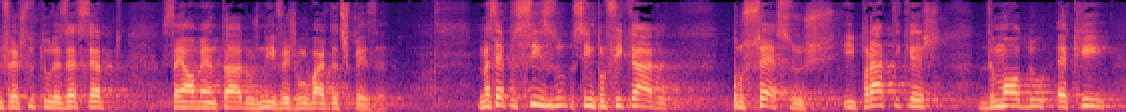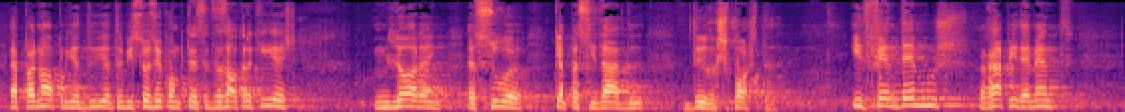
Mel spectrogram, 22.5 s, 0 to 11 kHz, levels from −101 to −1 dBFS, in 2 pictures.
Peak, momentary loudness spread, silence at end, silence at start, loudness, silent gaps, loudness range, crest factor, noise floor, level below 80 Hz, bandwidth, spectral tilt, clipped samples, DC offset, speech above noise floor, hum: -2 dBFS; 15 LU; 0.25 s; 0 s; -19 LUFS; none; 2 LU; 16 dB; -44 dBFS; -58 dBFS; 11 kHz; -5 dB/octave; under 0.1%; under 0.1%; 25 dB; none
